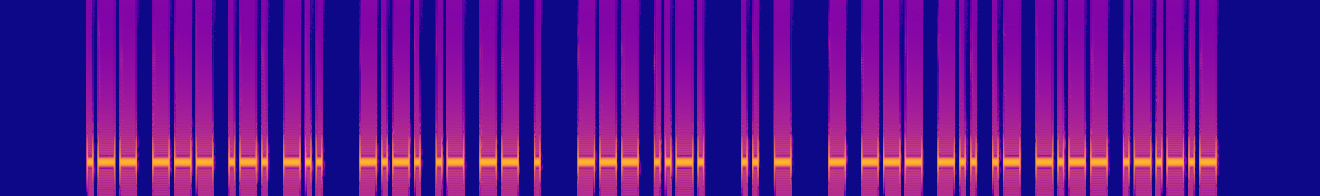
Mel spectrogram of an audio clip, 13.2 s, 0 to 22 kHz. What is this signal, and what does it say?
Morse code, heard as a keyed tone, about 22 wpm, 700 Hz. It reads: WORD CAME OF IT TODAY.
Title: Sentences from Top 1000 Words - Review Part 4 - 22wpm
